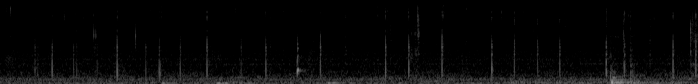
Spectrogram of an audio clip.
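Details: A sugar glider eating blueberries, heard as quick, soft, wet chewing clicks and smacks scattered irregularly.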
